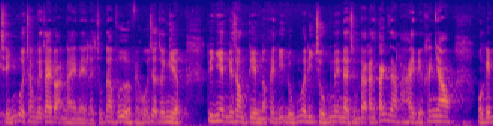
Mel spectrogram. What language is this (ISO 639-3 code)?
vie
